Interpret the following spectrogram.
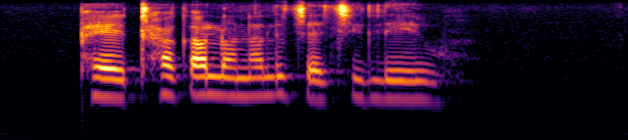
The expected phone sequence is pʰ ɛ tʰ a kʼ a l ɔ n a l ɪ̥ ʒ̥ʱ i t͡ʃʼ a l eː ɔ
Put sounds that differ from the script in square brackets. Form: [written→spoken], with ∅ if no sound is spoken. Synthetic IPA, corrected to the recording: pʰ ɛ tʰ a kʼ a l ɔ n a l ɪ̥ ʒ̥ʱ [i→a] t͡ʃʼ [a→i] l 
